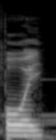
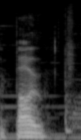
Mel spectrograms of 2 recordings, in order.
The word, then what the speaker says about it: Bou: And I just want to give a quick shout out to commenter Camboozle6, who did allow me to know that it's pronounced Bou and not Boy.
